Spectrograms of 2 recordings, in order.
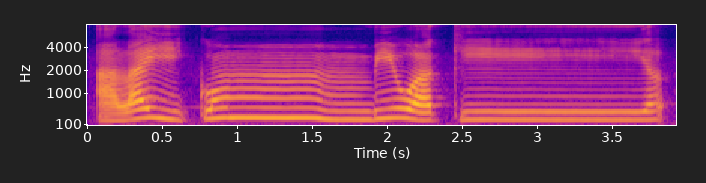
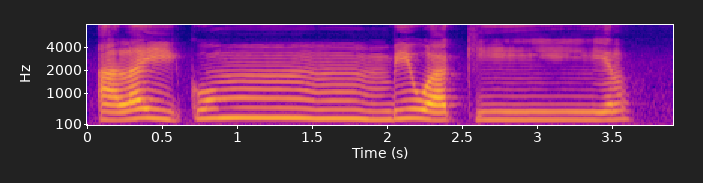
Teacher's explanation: Nah, kita di sini wajib menyembunyikan mim sukun di antara bunyi huruf ba. Didengungnya sepanjang 2 harokat dalam keadaan bibir tertutup. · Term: ikhfa syafawi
